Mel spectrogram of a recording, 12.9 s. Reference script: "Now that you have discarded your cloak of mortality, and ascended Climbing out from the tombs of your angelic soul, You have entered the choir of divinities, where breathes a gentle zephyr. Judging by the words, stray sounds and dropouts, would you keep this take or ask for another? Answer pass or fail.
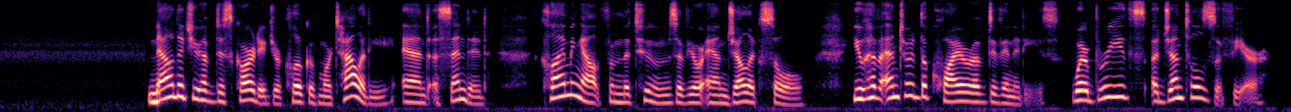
pass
